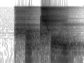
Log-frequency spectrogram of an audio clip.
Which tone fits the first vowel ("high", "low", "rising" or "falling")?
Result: low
